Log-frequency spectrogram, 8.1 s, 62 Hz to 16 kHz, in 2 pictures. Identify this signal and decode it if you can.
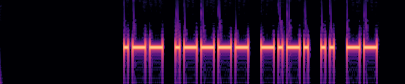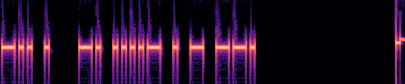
Morse code, heard as a keyed tone, about 27 wpm, 700 Hz. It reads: W1CIM DE N4ETG
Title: USA Callsign DE Callsign - 5 Characters - 28wpm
